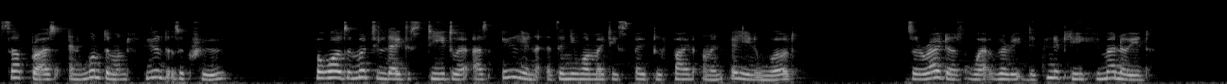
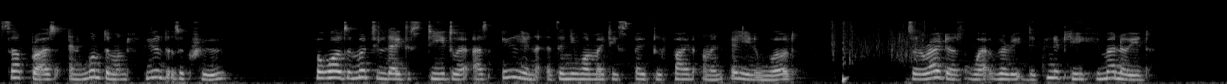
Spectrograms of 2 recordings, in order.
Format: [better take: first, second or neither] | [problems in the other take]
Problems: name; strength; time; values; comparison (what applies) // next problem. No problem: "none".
first | background sound (Water / Splash, splatter); 13 dB below the speech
